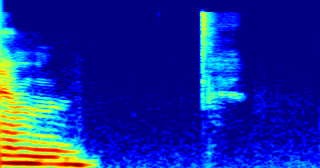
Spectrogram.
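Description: A woman's voice holding a hesitant, drawn-out 'é…' that fades out about half a second in, then quiet broken by one short, faint click a little past one second.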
